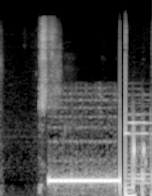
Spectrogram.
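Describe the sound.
A telephone call rings out while the caller waits for voicemail: one sustained, rapidly pulsing ringback tone lasts about a second, then a sharp click and a short clatter cut it off.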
